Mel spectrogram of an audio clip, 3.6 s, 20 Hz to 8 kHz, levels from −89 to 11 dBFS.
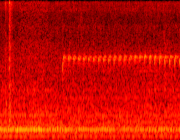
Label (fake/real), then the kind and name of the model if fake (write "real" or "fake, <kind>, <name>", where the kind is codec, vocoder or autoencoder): real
